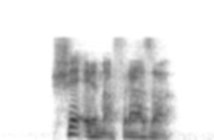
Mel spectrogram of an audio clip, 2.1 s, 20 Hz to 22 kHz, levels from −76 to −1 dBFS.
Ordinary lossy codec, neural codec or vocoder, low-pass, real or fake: none; codec, 16 kHz, 1.1 kbps, Voila-Tokenizer; none; fake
